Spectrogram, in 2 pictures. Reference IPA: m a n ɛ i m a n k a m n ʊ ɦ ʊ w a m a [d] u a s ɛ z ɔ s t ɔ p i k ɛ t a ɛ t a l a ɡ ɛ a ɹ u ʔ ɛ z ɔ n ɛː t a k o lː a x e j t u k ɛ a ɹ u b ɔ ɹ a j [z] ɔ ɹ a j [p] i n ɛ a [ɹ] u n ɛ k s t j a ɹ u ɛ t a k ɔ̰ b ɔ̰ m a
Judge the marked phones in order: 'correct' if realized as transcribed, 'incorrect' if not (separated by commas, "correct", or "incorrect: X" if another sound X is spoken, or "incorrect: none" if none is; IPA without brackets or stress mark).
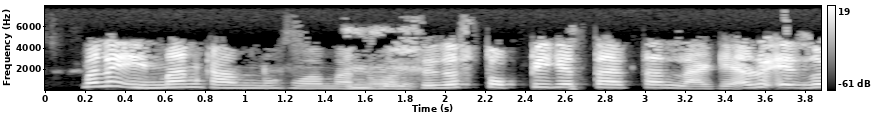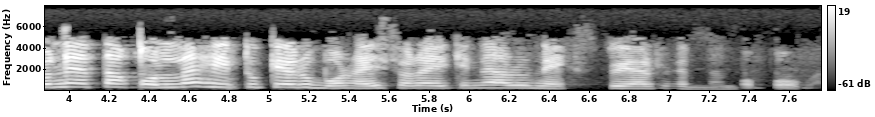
incorrect: n, incorrect: s, incorrect: k, correct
